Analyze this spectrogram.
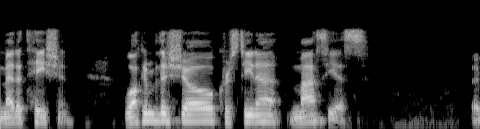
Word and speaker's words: Kristina Macias: breath work and meditation welcome to the show Christina matheus they pronounced it right thank you for having me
